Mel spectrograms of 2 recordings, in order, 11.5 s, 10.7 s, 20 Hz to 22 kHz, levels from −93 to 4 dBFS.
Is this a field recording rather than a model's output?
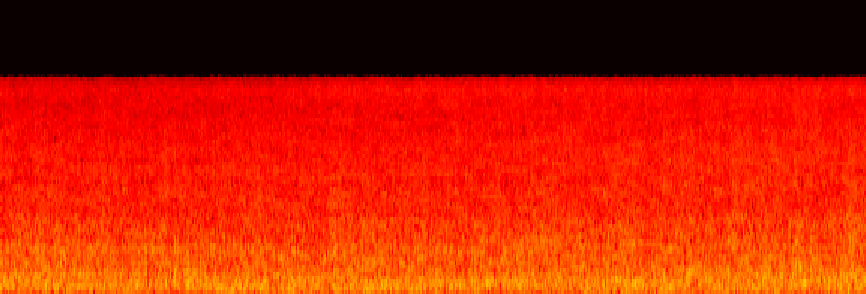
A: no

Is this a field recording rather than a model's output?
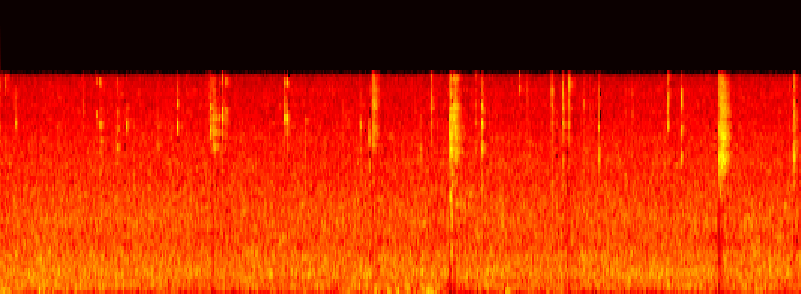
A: yes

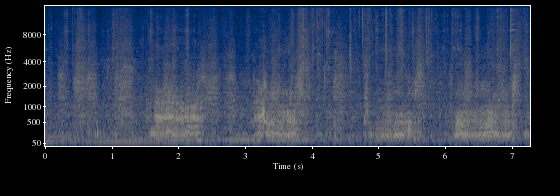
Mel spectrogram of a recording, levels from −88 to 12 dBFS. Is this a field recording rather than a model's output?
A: yes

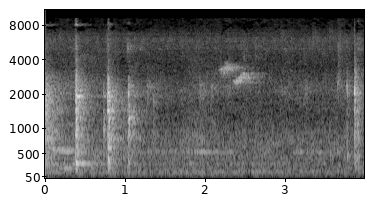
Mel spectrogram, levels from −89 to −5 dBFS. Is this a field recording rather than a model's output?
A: no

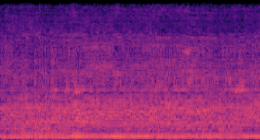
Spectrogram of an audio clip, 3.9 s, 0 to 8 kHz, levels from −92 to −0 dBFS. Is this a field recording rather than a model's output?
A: no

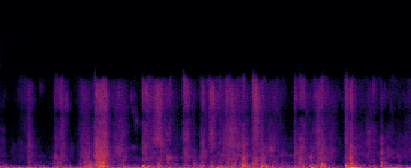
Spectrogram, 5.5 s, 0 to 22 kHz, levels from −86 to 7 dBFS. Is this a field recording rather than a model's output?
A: no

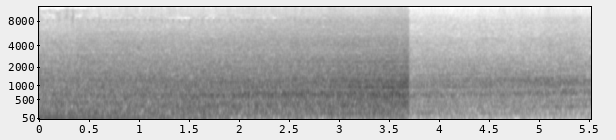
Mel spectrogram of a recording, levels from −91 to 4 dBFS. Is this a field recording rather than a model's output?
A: no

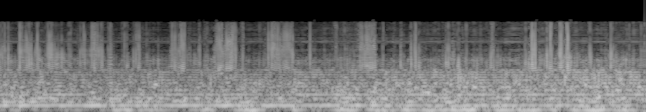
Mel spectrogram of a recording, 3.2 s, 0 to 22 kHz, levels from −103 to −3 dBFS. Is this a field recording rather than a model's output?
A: no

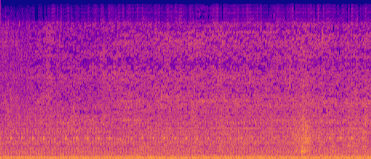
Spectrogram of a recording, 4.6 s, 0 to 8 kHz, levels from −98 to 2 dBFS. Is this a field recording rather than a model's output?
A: yes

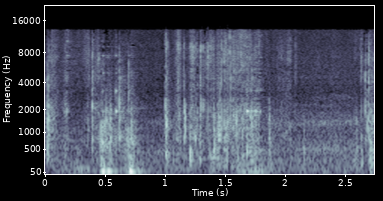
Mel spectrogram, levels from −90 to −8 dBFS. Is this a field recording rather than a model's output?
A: yes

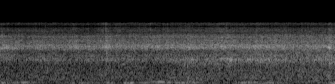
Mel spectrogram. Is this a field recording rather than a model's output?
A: yes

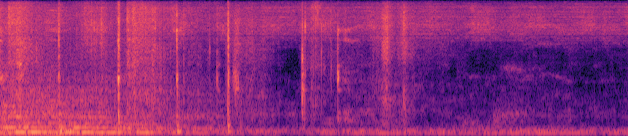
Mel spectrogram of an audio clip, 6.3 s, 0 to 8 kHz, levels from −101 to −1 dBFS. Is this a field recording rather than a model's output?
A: no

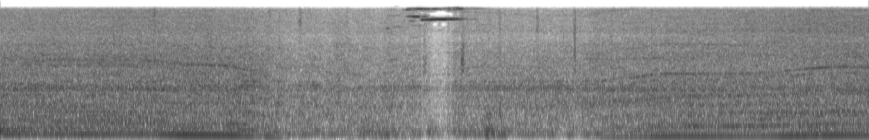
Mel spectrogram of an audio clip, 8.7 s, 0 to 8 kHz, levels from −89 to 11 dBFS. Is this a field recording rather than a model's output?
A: yes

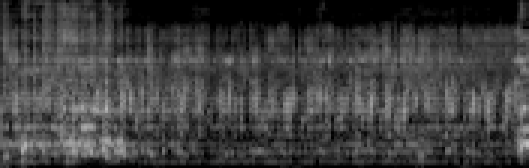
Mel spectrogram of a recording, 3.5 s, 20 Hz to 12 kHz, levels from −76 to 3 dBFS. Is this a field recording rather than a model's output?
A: no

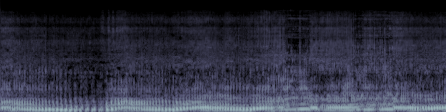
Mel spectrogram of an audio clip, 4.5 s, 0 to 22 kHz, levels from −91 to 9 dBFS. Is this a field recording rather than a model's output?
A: no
